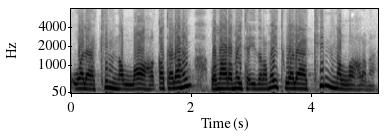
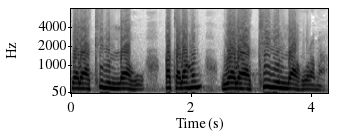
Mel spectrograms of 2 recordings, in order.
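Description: First: "ولكن" with held double n, walakinna-llaha; doubled n reading. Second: "ولكن" with single n linked by i, "الله" ending in u; lightened reading. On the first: Teacher showing students the doubled reading, "ولكن الله" as walakinna-llaha. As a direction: recite slowly, doubling the n of "ولكن", "الله" ending in a. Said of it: "قرأوها بالتشديد". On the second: Teacher repeating for students the lightened "ولكن الله" as walakini-llahu. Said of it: "هم قرأوا هناك". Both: Shown as a demonstration.

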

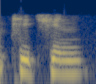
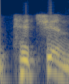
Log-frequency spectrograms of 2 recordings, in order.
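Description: First: High-pitched "pitch in" with "pitch" punched; wrong stress. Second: "pitch in" with the weight on "in"; correct stress. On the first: Retold or imitated. Teacher imitating student's error, misplaced stress in "pitch in". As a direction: hit "pitch" high instead of "in". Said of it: "不是pitch in". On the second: Shown as a demonstration. Teacher pointing out stress, correct "pitch in". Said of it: "的重音要注意".

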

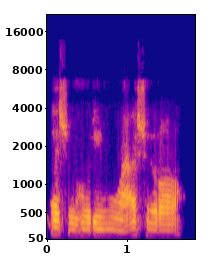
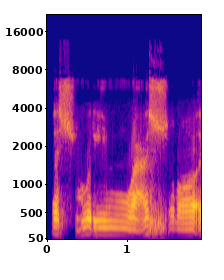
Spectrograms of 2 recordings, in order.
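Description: First: أشهر وعشرة with an echoing bounce after each شين; slow faulty أشهر وعشرة, شين bounced; wrongly bounced shin. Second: Slow أشهر وعشرة with a smooth, hissed still شين; careful recitation, both شين in أشهر وعشرة kept still; unbounced shin. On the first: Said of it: "لا نقول". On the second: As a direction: hold each شين in أشهر وعشرة without any bounce. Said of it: "ننتبه ألا نقلقلها". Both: Shown as a demonstration.

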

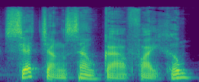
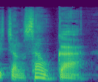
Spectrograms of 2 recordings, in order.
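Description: First: Slow question on "chẳng sao cả", rising at "phải không"; questioning, seeking reassurance. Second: "chẳng sao cả" as a lower, falling statement; self-reassuring answer. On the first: Mother wondering to herself, slow rising question on "phải không". Self-doubting question, then answered. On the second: Mother reassuring herself, low falling "chẳng sao cả". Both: A narrator's reading.

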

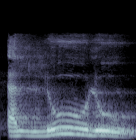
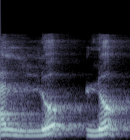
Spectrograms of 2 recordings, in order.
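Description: First: اللولو slow, hamza dropped to long u; drawn out اللولو with no glottal stop; hamza eased. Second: اللؤلؤ said with full hamza, falling; pausal hamza form. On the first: Teacher demonstrates the pausal reading to students. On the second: Teacher showing the written form اللؤلؤ. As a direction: say اللؤلؤ with the glottal stops kept. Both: Shown as a demonstration. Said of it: "يبقى إيه؟".

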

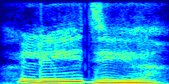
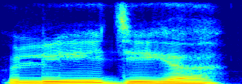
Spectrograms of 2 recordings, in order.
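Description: First: High, loud indignant cry. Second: Indignant. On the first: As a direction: exclaim the name in shrill protest. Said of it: "возмутилась Валеева". (возмущённо, высоким голосом) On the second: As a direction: scold her by name. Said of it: "возмутилась Рима Марковна". (возмущённо, низким голосом) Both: A narrator's reading.

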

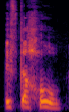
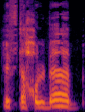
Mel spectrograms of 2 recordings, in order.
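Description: First: Very high-pitched shout; screaming. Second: Loud, very high scream; old woman's scream. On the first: Old woman kicking the glass door, screaming. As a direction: cry out shrilly as the old woman. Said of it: "وهي تصرخ". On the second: Old woman demanding the door opened, screaming. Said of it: "صرخت العجوز". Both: A narrator's reading.

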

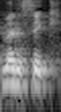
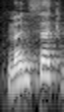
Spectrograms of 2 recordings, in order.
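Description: First: منسك said "mansik", with an i; kasra form. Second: منسك said "mansak", with an a, pitched high; fatha form. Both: Shown as a demonstration. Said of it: "ما ورد بالوجهين".

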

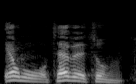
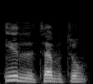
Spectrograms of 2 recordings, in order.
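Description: First: "ارتبتم" slowly, with a heavy, full ra. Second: "ارتبتم" with a light, thin ra; wrong light ra. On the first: Teacher correcting it, slow "ارتبتم" with heavy ra. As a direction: stretch "ارتبتم" and thicken the ر. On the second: Teacher showing the misreading, "ارتبتم" with light ra. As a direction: say "ارتبتم" with the ر thinned. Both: Shown as a demonstration. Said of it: "لا تقرأها".

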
